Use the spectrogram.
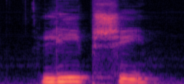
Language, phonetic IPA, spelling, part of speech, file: Ukrainian, [ˈlʲipʃei̯], ліпший, adjective, Uk-ліпший.ogg
- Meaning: comparative degree of до́брий (dóbryj): better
